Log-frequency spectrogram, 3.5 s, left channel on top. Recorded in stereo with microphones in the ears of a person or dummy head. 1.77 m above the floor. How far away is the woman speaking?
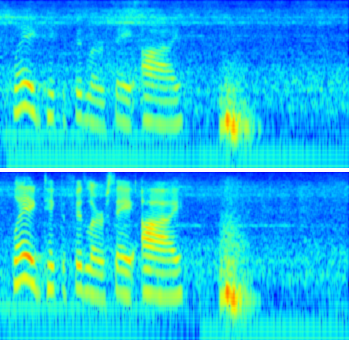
About 0.5 m.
